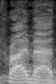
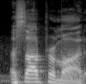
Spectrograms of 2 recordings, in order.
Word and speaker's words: Asat Pramod: I didn't know how to pronounce that. I think I was saying Primad the whole time for some fucking reason. There's no I. Asat Pramod.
